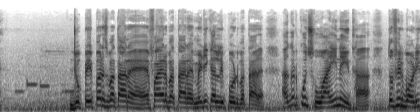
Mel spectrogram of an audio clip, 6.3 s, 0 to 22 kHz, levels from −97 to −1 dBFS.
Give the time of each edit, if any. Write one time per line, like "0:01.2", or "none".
none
